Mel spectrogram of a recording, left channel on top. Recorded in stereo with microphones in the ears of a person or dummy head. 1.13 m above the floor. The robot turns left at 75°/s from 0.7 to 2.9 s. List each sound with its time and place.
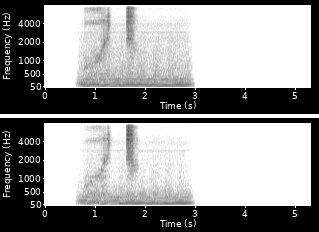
0.8 s throat clearing: 35° left (ahead or behind), 0.6 m; by 1.9 s 25° right (ahead or behind), 0.6 m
